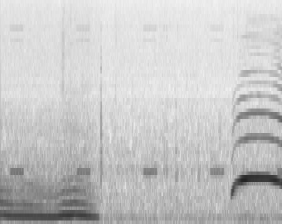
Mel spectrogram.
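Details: Angry cat making horrible sounds: a low, wavering moan lasting over a second, a quiet pause with faint regular beeps, then an abrupt higher wail that rises and holds steady.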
